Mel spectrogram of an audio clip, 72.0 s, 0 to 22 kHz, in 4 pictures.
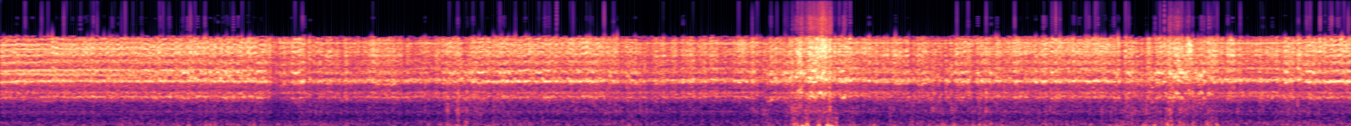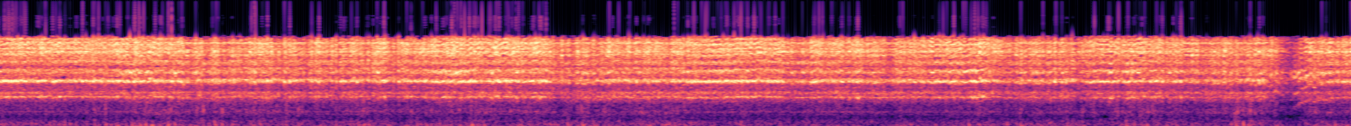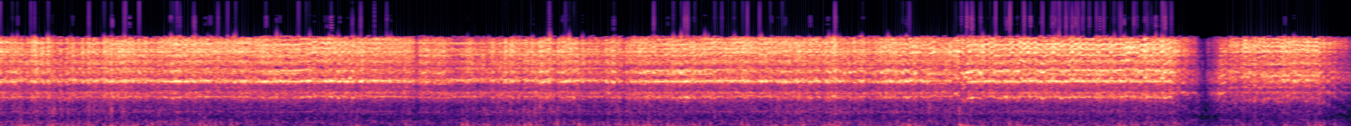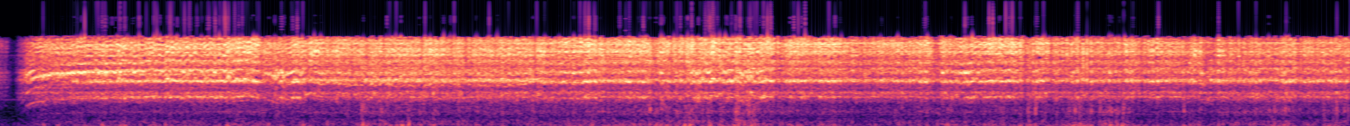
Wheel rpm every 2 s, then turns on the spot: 210, 220, 220, 230, 230, 250, 230, 230, 230, 230, 220, 230, 230, 230, 230, 220, 220, 190, 230, 230, 230, 230, 220, 230, 210, 170, 130, 160, 210, 220, 220, 230, 230, 220, 230, 230.
none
